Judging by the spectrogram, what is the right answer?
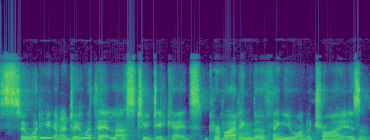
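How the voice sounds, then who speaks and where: A woman speaks with a New Zealand accent. Her voice is somewhat breathy, with ordinary pitch variation. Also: very clean recording, silent background. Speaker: surgeon. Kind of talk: interview. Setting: studio.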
